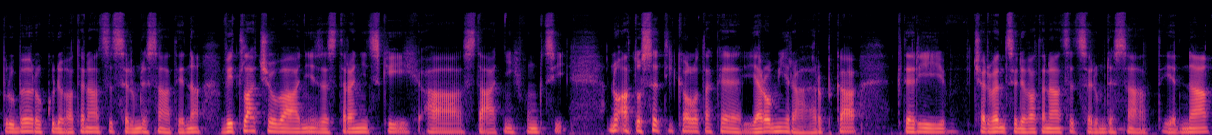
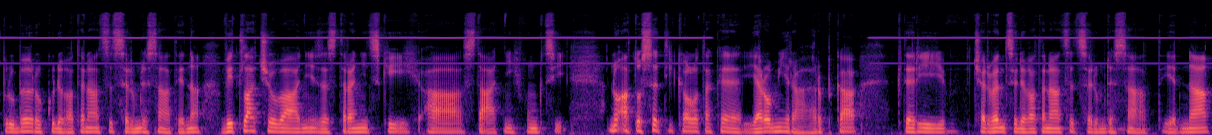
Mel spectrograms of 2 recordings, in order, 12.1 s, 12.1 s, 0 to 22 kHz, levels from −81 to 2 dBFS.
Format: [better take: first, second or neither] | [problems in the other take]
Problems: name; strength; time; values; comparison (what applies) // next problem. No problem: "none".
first | high-pitched whine; noticeable; until 7 s and from 8.5 s on; 7 kHz, 15 dB below the speech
